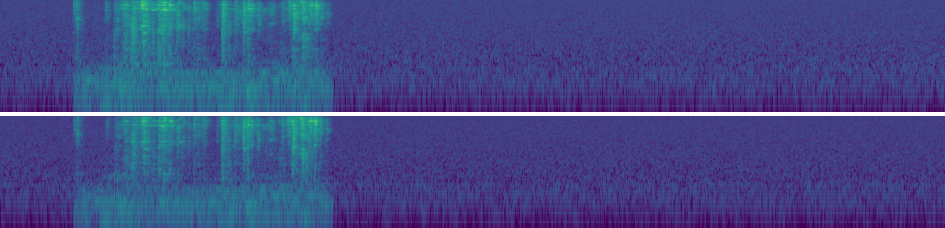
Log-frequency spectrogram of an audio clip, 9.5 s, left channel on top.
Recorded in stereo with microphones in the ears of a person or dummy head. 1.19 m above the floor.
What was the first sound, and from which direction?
Keys jangling, 55° left (ahead or behind).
